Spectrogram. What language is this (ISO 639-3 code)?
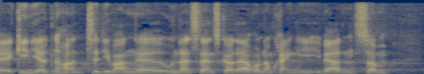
dan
